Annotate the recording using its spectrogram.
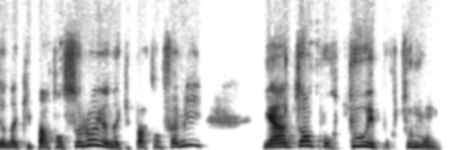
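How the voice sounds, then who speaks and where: Her dark, mellow voice somewhat breathy, a woman talks very fast with lively intonation. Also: quiet background. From Brittany, France. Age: 40s. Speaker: restaurant entrepreneur and expat. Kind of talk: interview. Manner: halting, many fillers.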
